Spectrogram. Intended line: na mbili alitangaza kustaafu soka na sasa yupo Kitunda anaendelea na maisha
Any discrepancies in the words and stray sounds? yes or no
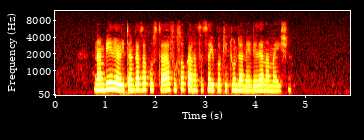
no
